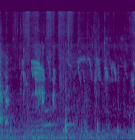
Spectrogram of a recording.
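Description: Cornish meat chickens on a homestead cluck and chirp close by in short, irregular bursts over a quiet outdoor background.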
